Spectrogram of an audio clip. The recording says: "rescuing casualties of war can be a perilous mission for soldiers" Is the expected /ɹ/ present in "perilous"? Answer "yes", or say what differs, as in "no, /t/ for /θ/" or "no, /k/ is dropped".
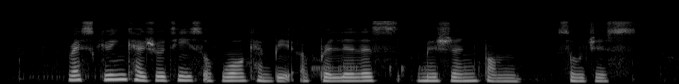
no, /l/ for /ɹ/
